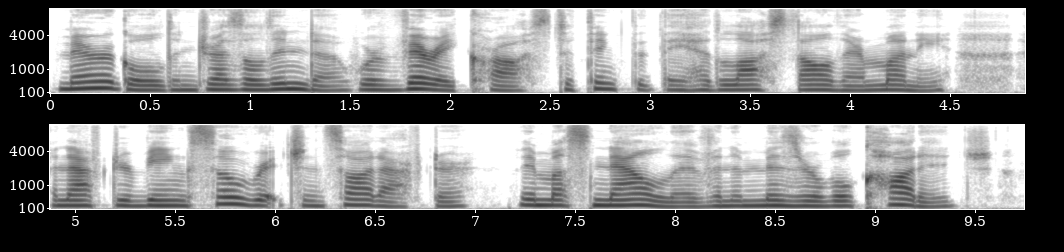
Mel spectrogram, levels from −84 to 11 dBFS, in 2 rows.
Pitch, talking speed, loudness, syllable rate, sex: 195 Hz, 190 wpm, -18 LUFS, 5.1 syllables/s, female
